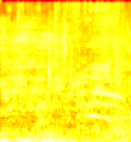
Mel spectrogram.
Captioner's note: screaming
